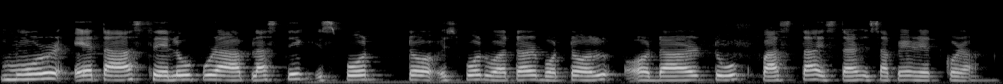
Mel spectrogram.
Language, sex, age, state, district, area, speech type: Assamese, female, 18-30, Assam, Dibrugarh, rural, read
